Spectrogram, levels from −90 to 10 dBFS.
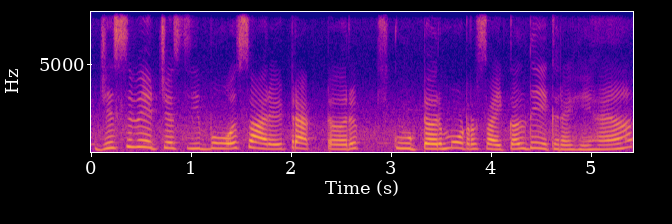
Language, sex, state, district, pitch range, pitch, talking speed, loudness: Punjabi, female, Punjab, Kapurthala, 265-315 Hz, 290 Hz, 120 wpm, -15 LUFS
